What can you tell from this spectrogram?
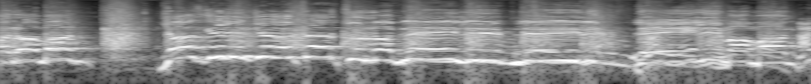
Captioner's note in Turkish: Seyirci alkışla eşlik eder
